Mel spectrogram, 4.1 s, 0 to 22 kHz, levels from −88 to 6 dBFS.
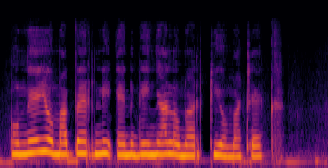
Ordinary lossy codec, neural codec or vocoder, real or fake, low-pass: none; codec, 44.1 kHz, 3.4 kbps, Pupu-Codec; fake; 14.4 kHz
